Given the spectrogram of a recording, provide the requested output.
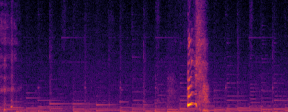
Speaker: i sneezed i didn't even mute myself this time you're welcome not my dramatic sneeze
